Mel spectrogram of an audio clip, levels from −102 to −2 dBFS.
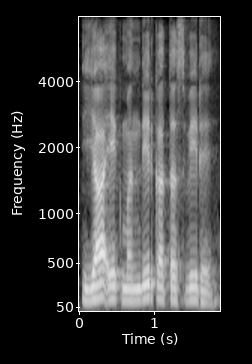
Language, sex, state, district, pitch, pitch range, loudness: Hindi, male, West Bengal, Alipurduar, 125 Hz, 115-130 Hz, -18 LUFS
